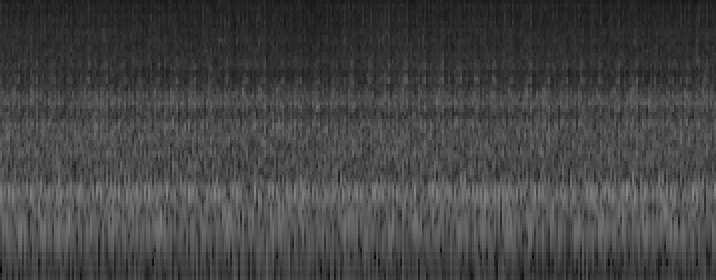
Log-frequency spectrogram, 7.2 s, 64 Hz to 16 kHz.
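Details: 2005 VW Polo 1.4 with 84,810 miles, hot idle: a fast, light metallic clicking running steadily over the engine note. Cause unknown; valve train or injectors worth checking.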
